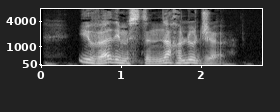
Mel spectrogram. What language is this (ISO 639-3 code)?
kab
